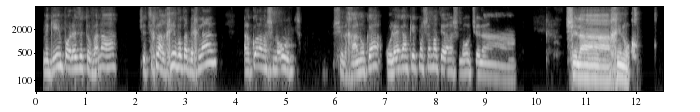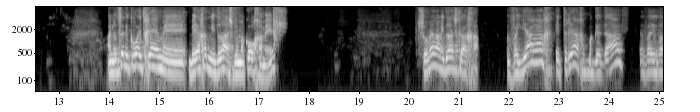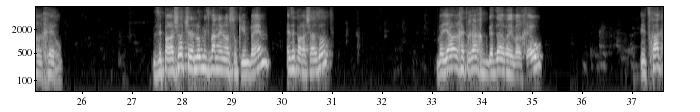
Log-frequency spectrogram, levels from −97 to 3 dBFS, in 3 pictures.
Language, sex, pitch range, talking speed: Hebrew, male, 160-225 Hz, 90 wpm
